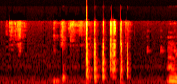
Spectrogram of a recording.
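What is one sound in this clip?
Paper is creased sharply as it is folded.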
